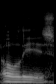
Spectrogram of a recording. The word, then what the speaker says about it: Oles: It's pronounced Oles, which is even worse.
